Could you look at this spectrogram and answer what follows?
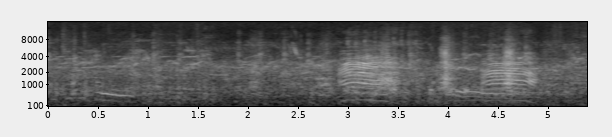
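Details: Cormorant chicks and adults at the nest in a colony, recorded close up: two loud, drawn-out, harsh wailing calls about a second and a half apart, rising above a low, steady colony hubbub.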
